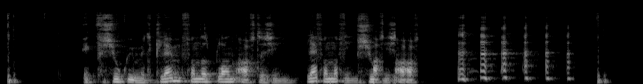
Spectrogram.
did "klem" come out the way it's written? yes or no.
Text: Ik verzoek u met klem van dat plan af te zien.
yes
